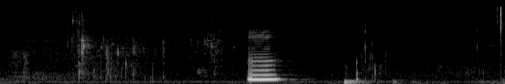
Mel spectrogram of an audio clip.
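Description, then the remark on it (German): Quiet slurping and wet swallowing noises from someone taking a sip of water, interrupted by a short hummed voice sound, then a soft low thump. “Ähm, genau, so, jetzt kommt der erste Schluck Wasser, Sekunde.”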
